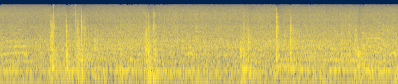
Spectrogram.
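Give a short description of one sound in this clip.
Excavator tracks and bucket clank and scrape against rock and soil.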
